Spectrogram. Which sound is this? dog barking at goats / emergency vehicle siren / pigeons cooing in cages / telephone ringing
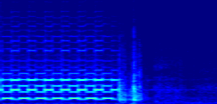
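telephone ringing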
